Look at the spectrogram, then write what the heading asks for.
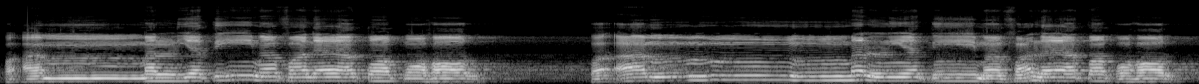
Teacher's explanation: اما میں غنہ ہو رہا ہے کہ میم مشدد ہے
